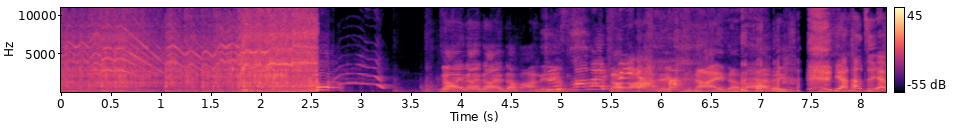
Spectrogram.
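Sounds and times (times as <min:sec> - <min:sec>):
large power drill boring holes into chestnuts: 0:00.0 - 0:02.6
speech: 0:03.8 - 0:08.2
laughter: 0:05.6 - 0:08.2.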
